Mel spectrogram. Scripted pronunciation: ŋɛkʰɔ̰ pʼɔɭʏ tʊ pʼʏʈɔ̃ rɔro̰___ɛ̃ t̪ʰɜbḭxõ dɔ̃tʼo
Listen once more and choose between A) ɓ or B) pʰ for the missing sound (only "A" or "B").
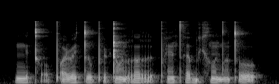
B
